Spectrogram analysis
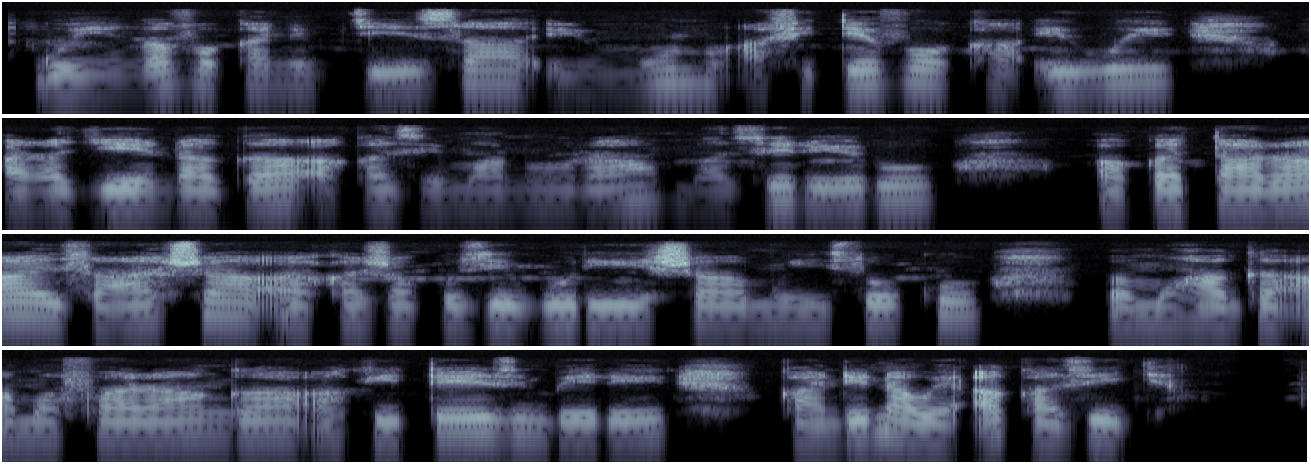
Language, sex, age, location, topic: Kinyarwanda, female, 18-24, Musanze, agriculture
